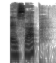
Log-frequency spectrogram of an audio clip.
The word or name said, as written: ASAP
